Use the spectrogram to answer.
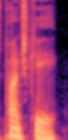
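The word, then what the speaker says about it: pączki: traditional polish sweet often eaten on fat tuesday pronounced as punch key this popular polish desert is a doughnut shaped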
